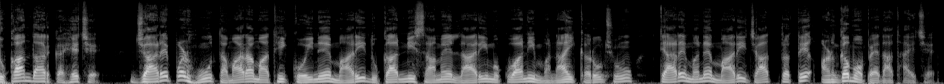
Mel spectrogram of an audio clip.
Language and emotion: Gujarati, disgusted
